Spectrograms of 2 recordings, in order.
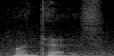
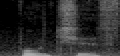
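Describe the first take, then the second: First: It is pronounced the French way. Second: It is pronounced the Brazilian Portuguese way. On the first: "It's probably uh, French" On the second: "that's Brazilian, how you say it"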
